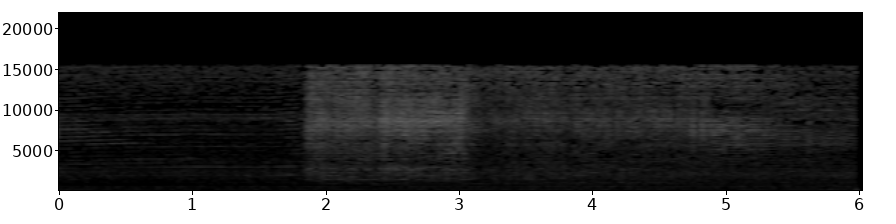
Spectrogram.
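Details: Fly stuck in a spider web inside a workshop, fighting for its life; one strong wavering buzz lasting about a second, then faint buzzing over low rumbling noise that grows toward the end.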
